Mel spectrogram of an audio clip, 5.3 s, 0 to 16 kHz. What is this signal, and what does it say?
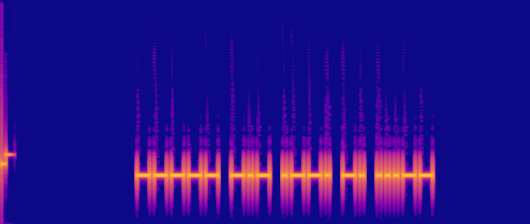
Morse code, heard as a keyed tone, about 29 wpm, 700 Hz. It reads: 0KPN3
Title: Code Groups - 5 Letter:Numbers - 28wpm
